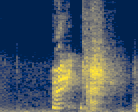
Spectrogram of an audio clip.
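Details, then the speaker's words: A girl with cat allergies sneezes while eating: one loud, explosive two-part sneeze with a sharp intake and a hissing burst. "Excuse me. So, oh, just sneeze right into the orange. Excuse me. As you can see, I have some cat allergies."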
